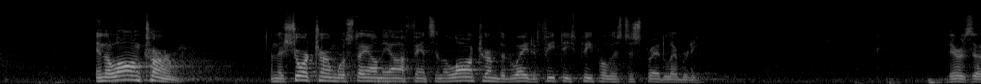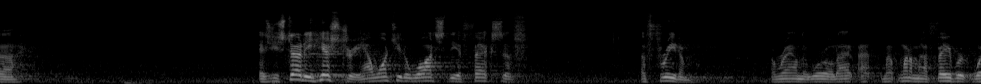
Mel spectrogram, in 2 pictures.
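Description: A middle-aged man speaks calmly and deliberately through a microphone and loudspeakers.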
